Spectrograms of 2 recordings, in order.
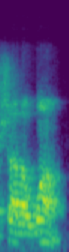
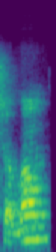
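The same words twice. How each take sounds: First: The word is said with a w sound. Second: The word is said without any w sound. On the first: The speaker calls it wrong. "A lot of people try to pronounce the W like shalom" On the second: The speaker calls it right. "It's pronounced shalom. The W is silent"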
